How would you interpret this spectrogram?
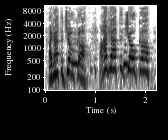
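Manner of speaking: excited. Retold or imitated. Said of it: "he goes".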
